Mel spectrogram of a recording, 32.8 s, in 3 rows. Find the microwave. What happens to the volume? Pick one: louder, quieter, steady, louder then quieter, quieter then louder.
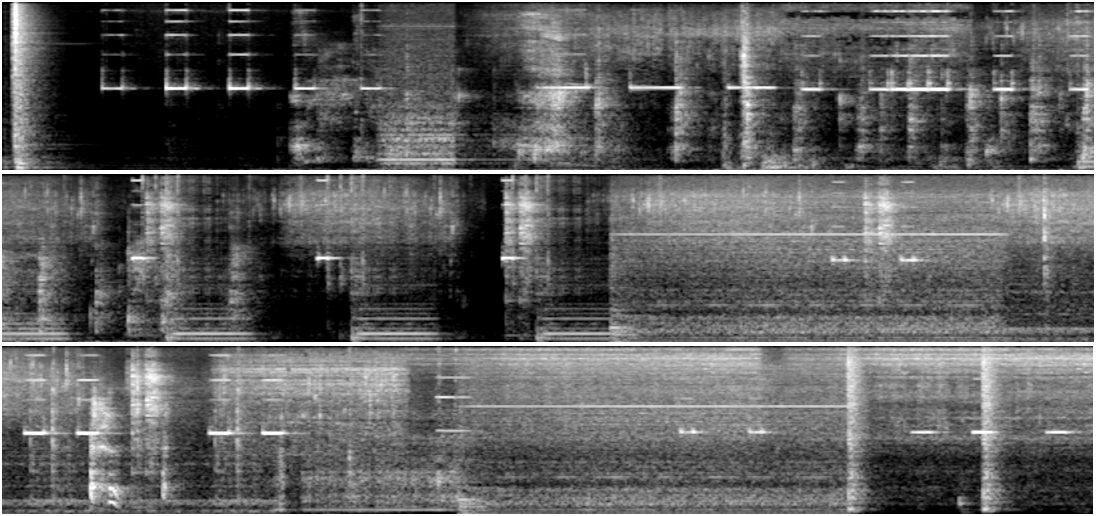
steady.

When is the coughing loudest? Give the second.
23 s.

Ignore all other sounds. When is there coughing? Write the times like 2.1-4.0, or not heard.
3.0-4.6, 12.1-12.6, 22.4-23.5.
